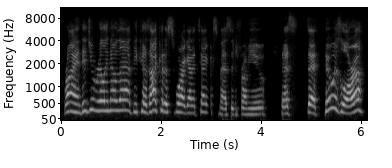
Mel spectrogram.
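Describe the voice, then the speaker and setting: Give me an animated man chatting about a TV episode, acting out the lines he quotes. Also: extremely high pitch, moderate pace. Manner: animated, acts out characters in quotes. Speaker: podcast co-host. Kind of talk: casual chat.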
